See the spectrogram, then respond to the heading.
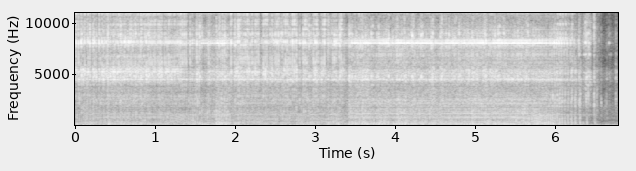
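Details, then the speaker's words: Troy-Bilt two-stroke leaf blower, started with choke half off; holds one flat buzzing note and sags instead of revving; dirty carburettor suspected; engine bogging, won't rev up. "it doesn't want to throttle up it's just like [Applause] carburetor is probably dirty"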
